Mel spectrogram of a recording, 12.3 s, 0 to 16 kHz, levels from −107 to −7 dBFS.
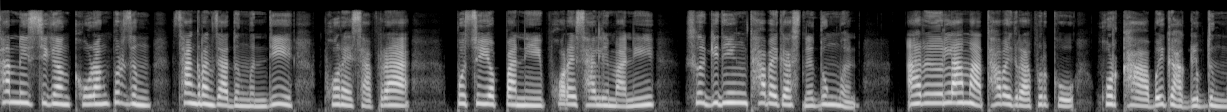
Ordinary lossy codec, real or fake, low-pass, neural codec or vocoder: none; real; 10.8 kHz; none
